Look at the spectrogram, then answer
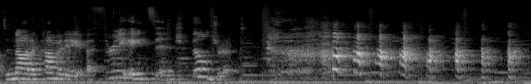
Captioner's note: laughs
